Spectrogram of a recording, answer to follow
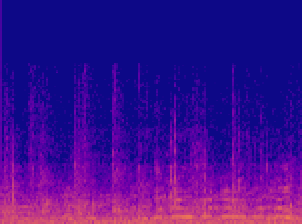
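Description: Distant voices of spectators and players shouting and calling across the football ground, over steady open-air background noise. One call is held longer about a second and a half in.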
